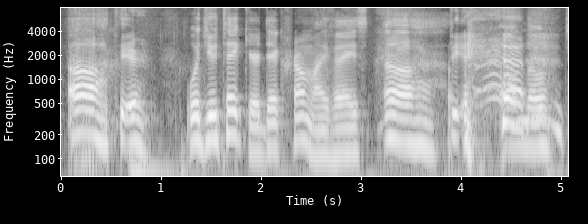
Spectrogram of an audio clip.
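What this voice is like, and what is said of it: Robotic synthesized-sounding voice. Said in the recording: “give him the robot voice? ... when people can't move, they speak like that”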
